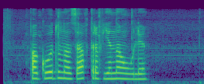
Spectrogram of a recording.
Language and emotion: Russian, neutral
